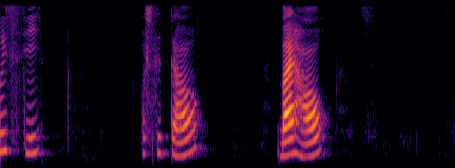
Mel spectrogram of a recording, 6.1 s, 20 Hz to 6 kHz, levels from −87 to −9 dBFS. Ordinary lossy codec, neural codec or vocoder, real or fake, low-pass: none; none; real; 5.4 kHz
